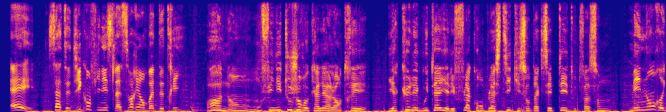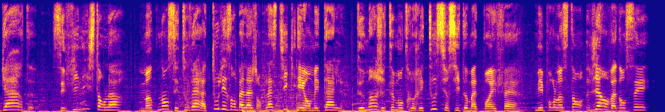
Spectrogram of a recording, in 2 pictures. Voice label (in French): FR Pub TV en duo; Sittomat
